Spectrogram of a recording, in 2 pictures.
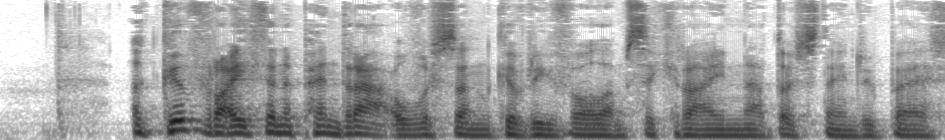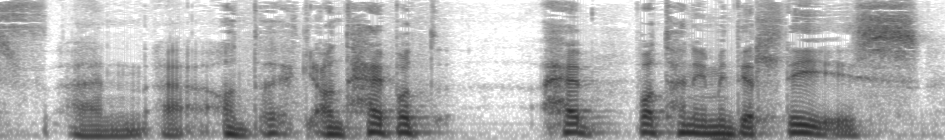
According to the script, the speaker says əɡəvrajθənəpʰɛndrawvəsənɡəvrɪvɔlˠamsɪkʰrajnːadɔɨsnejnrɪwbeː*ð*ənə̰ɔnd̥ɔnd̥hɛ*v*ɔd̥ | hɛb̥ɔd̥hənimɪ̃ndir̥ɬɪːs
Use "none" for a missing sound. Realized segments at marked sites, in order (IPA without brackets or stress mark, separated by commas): θ, b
